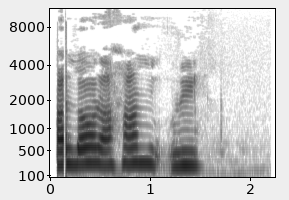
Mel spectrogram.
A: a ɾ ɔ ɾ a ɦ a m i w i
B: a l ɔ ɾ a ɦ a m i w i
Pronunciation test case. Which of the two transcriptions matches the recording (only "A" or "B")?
B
